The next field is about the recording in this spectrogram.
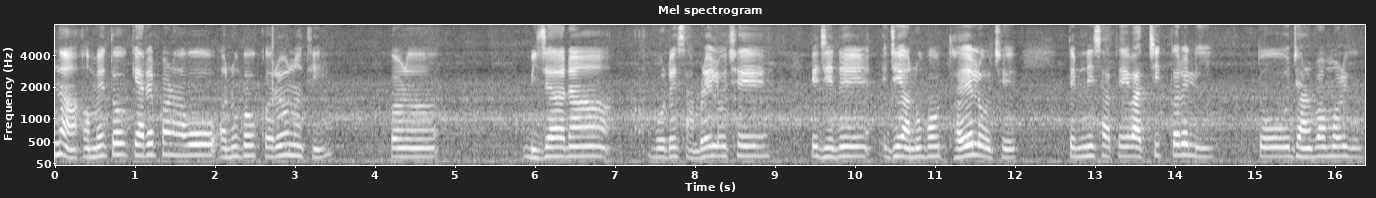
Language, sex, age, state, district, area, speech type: Gujarati, female, 45-60, Gujarat, Surat, urban, spontaneous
